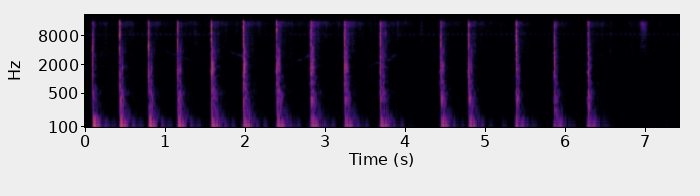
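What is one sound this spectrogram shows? A hammer taps a nail quickly and repeatedly.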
